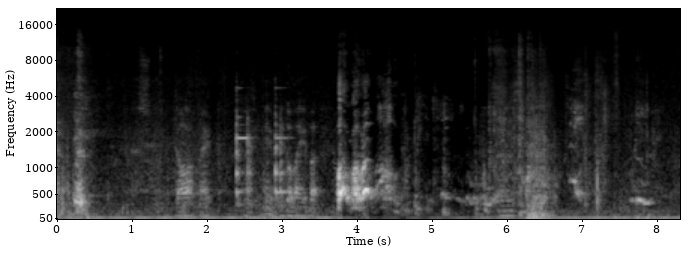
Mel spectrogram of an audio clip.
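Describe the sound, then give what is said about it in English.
A person's voice imitating a dog barking during a lively spoken story: a few short, rough bark-like vocal bursts mixed with other vocal sounds, the loudest burst near the middle. “His dog barks.”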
